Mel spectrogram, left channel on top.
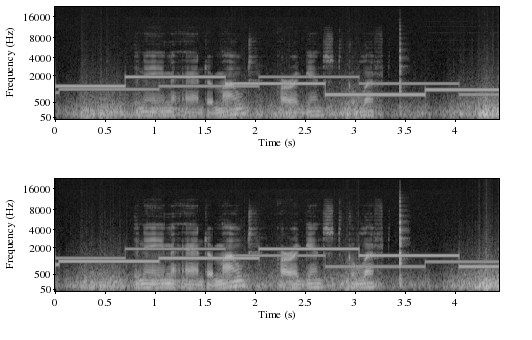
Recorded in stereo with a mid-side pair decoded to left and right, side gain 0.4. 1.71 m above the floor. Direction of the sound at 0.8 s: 30° right.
